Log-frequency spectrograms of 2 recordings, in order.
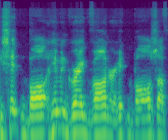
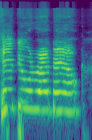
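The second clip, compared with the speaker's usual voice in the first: very high-pitched squeaky voice; 3 dB louder than usual. Retelling someone declining a radio interview, in a very high-pitched voice. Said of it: "in a real high pitched voice".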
